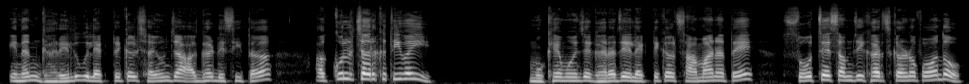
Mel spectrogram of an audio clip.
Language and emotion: Sindhi, surprised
